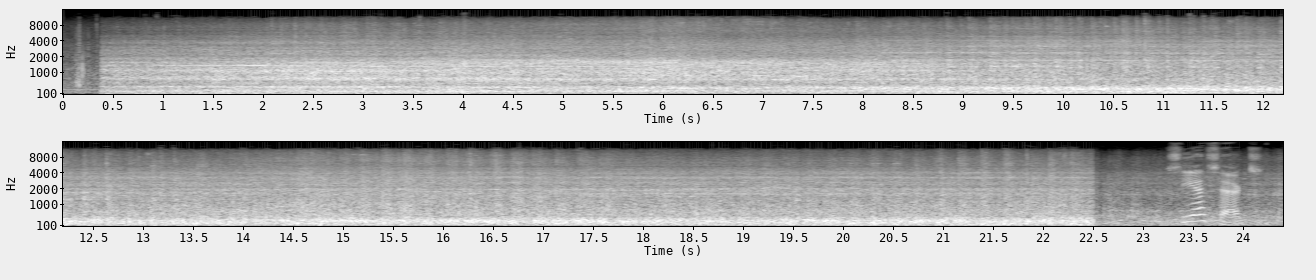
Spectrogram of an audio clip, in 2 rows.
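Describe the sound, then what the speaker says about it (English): A CSX westbound coal train hauled by GE AC-44CW locomotives rumbles past close by, a steady loud roar of wagons and wheel clatter holding for over twenty seconds before cutting off abruptly near the end. "a CSX westbound coal train then snuck up on us"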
